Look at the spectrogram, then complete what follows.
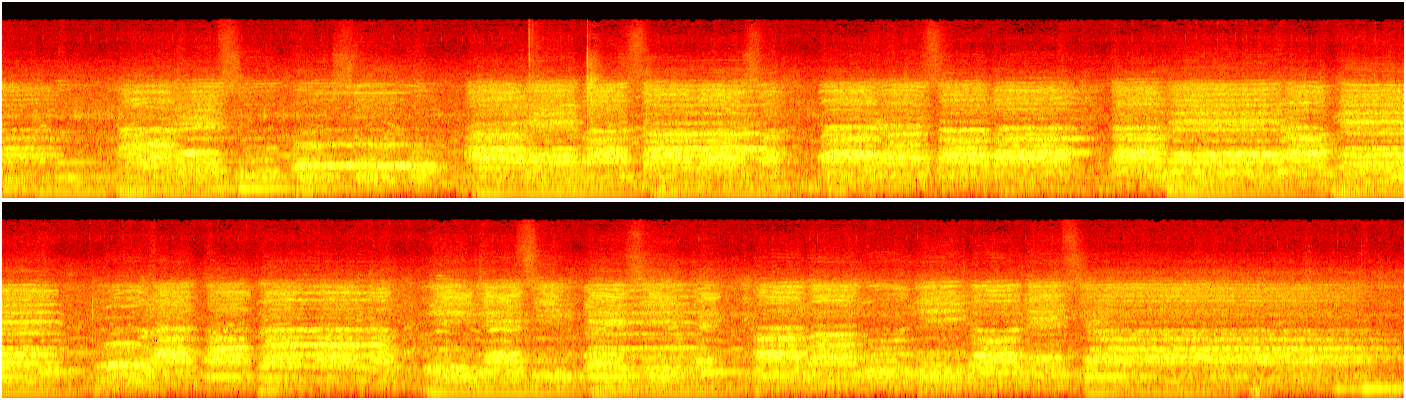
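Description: Mixed choir of teenage boys and girls singing a song in phrases separated by short pauses.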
